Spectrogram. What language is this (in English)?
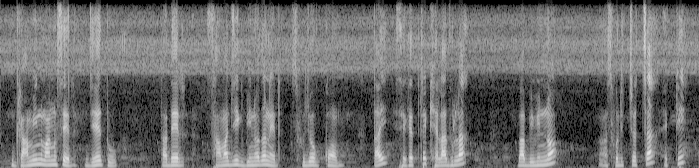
Bangla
